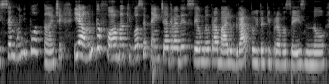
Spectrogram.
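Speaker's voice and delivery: ordinary talk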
